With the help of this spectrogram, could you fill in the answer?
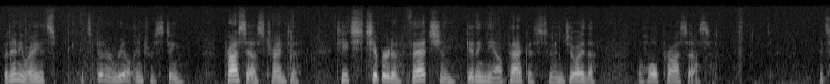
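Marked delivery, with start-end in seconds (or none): none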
